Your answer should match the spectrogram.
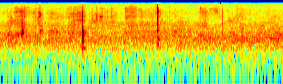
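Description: Cat eating dry treats off concrete: three short, sharp crunches over a steady outdoor hiss.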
